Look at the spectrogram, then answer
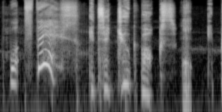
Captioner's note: whispering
